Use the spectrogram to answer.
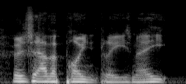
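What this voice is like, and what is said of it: Put-on Southwest English pub accent. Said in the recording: “I grew up in like the Southwest, and like if you take a trip home and like you walk into the local pub, it is like being surrounded by a lot of Hagrids”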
